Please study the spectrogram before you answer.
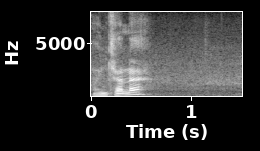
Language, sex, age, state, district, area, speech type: Assamese, male, 60+, Assam, Golaghat, urban, spontaneous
